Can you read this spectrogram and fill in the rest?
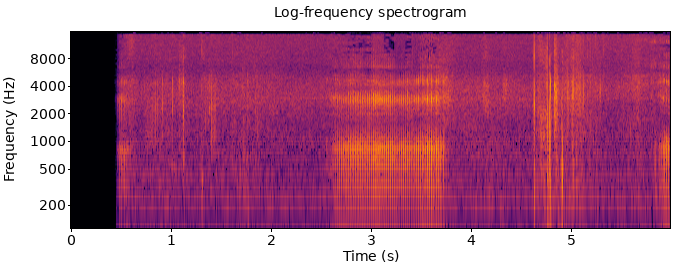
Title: Snoring Pug (Deisy)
